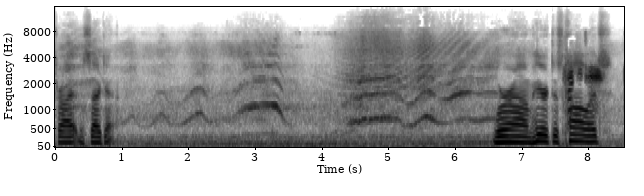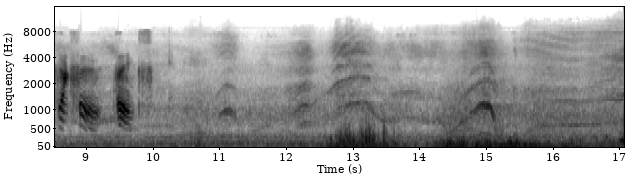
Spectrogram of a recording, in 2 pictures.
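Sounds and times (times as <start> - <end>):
faint quadcopter motor whine: 0.0 - 17.0
low wind rumble on microphone: 9.5 - 17.0.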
